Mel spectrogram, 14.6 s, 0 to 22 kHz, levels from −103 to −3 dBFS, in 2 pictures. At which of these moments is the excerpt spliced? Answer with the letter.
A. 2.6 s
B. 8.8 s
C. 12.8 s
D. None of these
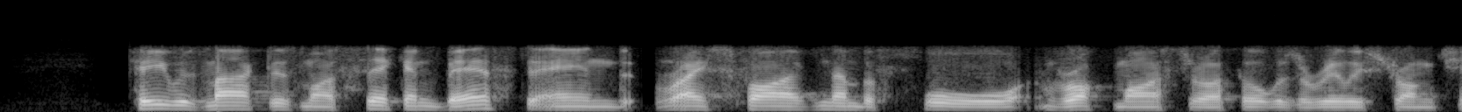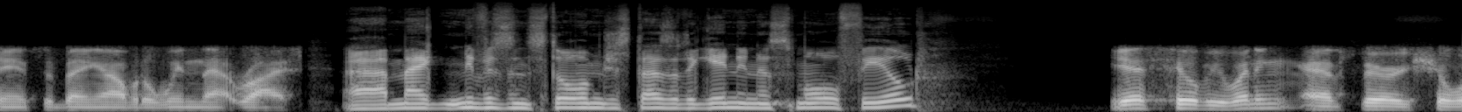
B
